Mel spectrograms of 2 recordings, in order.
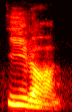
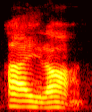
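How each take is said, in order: First: It is said in the way Tajiks avoid. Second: It is said in the Tajik way. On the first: The speaker calls it wrong. "They don't pronounce it as Iran" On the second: The speaker calls it right. "they pronounce it as Iran"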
